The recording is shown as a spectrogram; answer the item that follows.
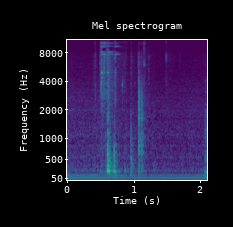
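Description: Light metallic clinks and jingling from orthodontic retainer wire being handled: a quick cluster about half a second in, then two or three fainter clicks around the middle.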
